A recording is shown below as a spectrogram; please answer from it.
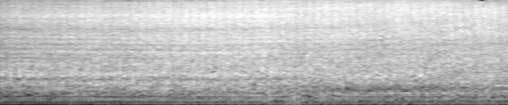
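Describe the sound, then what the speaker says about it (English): Propeller airplane taxiing on the ground, a continuous, fairly loud engine and airscrew drone that holds steady throughout with no voices. "Taxiing there."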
